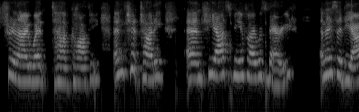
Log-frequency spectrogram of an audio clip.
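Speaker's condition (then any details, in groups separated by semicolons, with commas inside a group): Cerebral palsy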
